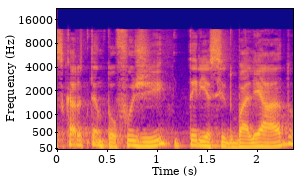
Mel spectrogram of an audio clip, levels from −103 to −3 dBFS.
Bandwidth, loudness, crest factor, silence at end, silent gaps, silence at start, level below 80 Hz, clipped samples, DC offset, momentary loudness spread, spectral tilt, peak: 12.5 kHz; -16 LUFS; 16 dB; 0 s; none; 0 s; -44 dBFS; under 0.1%; under 0.1%; 3 LU; -5.5 dB/octave; 0 dBFS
